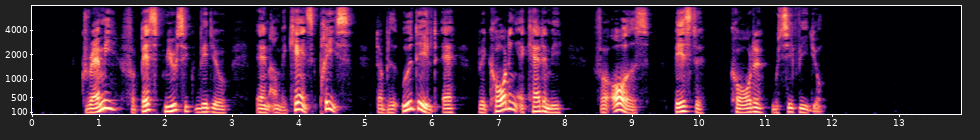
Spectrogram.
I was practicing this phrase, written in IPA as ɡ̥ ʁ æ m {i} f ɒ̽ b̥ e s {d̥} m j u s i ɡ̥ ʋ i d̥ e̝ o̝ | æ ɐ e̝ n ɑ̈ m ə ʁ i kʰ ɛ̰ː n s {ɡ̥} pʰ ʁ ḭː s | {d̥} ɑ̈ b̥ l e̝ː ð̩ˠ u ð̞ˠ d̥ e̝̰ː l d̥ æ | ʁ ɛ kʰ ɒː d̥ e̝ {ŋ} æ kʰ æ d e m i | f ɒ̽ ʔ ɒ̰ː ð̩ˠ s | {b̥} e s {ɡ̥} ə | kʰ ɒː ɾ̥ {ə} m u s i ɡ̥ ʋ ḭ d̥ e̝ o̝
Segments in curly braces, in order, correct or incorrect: correct, correct, correct, correct, correct, correct, incorrect: d̥, correct

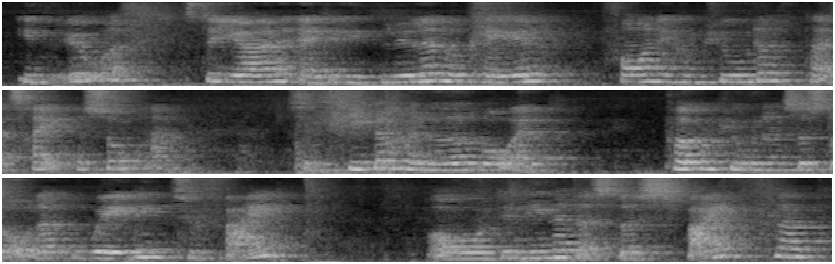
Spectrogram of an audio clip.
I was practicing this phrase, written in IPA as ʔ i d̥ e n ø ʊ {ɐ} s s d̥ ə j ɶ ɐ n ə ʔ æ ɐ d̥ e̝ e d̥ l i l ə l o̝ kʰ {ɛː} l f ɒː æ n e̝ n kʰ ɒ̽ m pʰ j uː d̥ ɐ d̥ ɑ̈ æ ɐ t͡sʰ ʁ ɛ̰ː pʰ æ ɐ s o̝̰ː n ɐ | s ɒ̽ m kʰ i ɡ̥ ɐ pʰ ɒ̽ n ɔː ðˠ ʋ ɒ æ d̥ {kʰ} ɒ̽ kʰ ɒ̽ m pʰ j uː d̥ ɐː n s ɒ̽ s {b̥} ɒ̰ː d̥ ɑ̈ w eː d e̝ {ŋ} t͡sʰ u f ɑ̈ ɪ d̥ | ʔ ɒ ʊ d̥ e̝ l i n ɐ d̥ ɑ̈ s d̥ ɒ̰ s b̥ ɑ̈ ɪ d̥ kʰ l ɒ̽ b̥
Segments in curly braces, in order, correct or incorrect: correct, correct, incorrect: pʰ, incorrect: d̥, correct

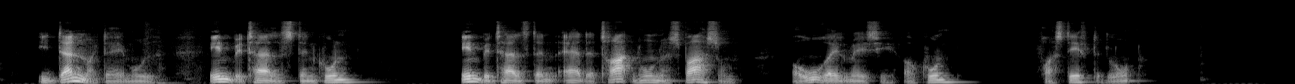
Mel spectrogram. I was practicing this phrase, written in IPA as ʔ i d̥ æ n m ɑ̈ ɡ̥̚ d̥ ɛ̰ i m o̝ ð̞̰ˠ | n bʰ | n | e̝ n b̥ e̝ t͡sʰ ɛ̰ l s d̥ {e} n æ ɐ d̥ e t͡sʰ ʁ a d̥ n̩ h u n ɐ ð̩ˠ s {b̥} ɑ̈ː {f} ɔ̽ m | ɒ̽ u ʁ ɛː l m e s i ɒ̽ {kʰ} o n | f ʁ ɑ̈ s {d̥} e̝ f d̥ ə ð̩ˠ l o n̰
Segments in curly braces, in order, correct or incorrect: correct, correct, incorrect: s, correct, correct

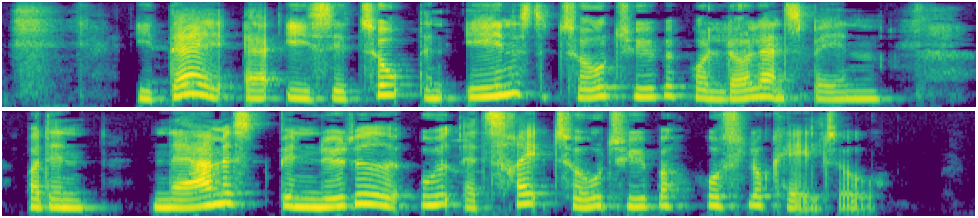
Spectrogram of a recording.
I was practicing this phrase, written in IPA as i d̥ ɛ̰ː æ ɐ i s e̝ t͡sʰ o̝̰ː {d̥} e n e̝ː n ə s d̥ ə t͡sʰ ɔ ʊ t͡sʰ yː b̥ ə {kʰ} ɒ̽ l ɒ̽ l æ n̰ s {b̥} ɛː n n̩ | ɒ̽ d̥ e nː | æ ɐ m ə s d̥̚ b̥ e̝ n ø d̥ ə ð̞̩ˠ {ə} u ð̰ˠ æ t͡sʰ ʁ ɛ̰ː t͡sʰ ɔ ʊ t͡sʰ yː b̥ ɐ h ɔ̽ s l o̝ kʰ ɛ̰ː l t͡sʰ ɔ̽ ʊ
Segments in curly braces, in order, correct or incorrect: correct, incorrect: pʰ, correct, correct

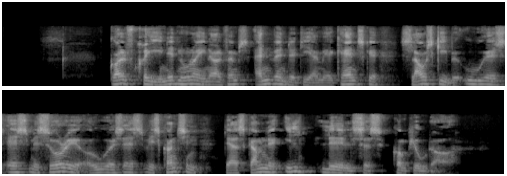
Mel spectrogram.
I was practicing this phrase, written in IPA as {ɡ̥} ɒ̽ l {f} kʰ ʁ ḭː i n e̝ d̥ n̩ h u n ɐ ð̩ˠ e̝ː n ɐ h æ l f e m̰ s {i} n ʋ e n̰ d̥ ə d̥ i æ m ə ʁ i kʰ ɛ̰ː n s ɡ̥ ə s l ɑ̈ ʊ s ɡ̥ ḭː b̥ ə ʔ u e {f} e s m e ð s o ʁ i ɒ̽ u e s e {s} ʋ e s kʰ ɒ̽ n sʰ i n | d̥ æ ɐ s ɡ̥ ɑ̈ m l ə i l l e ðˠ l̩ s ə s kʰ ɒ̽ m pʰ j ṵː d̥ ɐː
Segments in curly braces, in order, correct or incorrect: correct, correct, incorrect: æ, incorrect: s, correct

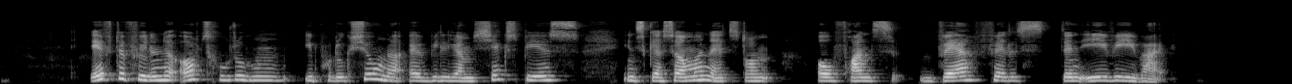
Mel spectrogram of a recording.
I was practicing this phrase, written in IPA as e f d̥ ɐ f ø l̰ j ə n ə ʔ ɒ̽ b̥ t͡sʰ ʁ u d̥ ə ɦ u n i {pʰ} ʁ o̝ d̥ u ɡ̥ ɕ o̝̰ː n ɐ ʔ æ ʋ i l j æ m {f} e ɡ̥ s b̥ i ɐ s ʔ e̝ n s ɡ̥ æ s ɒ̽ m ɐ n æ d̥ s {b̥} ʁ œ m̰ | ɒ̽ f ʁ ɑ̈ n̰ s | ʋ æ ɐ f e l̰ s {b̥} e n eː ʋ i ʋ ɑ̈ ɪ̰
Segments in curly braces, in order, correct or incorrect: correct, incorrect: ɕ, incorrect: d̥, incorrect: d̥

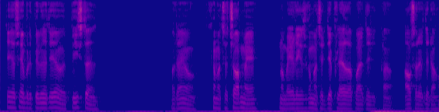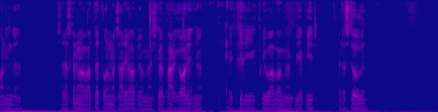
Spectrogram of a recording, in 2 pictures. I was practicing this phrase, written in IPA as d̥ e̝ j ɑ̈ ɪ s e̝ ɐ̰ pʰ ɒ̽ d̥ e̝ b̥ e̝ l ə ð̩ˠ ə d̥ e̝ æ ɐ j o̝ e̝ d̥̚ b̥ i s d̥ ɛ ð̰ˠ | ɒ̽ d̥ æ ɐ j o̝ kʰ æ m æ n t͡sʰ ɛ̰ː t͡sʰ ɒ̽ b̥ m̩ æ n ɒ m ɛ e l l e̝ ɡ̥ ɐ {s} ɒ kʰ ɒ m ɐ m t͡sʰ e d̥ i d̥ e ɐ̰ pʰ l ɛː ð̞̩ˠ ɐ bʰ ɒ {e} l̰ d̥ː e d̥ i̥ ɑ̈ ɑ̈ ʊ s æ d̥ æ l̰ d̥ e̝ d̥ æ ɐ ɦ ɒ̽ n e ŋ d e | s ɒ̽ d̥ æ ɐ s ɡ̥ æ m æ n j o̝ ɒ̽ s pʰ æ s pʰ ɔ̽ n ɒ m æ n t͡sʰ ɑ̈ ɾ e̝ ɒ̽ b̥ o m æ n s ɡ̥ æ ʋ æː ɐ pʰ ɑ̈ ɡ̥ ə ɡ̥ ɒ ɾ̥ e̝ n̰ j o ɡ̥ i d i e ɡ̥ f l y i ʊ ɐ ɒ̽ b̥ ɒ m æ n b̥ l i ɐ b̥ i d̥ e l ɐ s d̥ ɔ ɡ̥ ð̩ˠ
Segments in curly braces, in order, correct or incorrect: correct, incorrect: æ

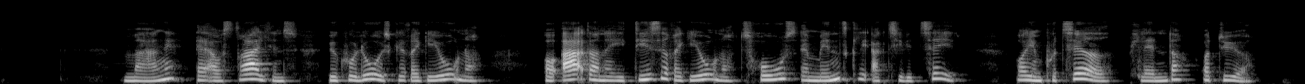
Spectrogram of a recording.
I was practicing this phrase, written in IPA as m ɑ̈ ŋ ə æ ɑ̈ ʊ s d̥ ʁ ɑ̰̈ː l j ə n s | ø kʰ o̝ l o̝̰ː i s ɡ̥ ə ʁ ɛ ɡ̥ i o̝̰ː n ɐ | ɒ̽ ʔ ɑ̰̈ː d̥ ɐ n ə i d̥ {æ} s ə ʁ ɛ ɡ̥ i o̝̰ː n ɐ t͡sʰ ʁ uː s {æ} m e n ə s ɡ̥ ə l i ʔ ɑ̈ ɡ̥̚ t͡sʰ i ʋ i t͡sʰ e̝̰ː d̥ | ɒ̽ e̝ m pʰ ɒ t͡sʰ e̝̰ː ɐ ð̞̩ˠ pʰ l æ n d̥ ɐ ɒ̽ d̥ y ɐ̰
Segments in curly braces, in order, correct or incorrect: incorrect: i, correct

